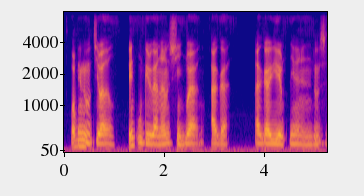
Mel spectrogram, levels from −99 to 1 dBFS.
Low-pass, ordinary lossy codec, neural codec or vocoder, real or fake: 7.2 kHz; none; autoencoder, 22.05 kHz, a latent of 192 numbers a frame, VITS, trained on many speakers; fake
